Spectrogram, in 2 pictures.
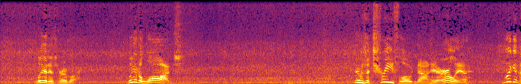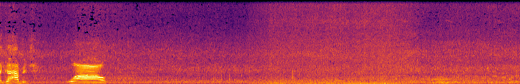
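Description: Floodwater rushes and churns steadily.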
